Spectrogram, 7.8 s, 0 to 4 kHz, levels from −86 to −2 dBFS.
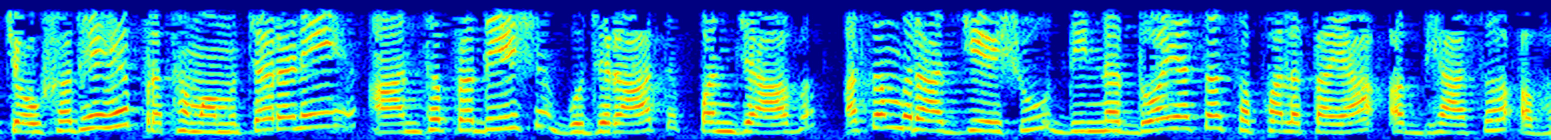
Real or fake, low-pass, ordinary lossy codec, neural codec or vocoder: real; 3.6 kHz; none; none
